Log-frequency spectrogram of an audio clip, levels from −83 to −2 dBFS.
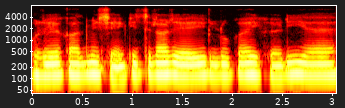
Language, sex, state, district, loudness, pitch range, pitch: Rajasthani, male, Rajasthan, Nagaur, -14 LUFS, 120-130 Hz, 125 Hz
